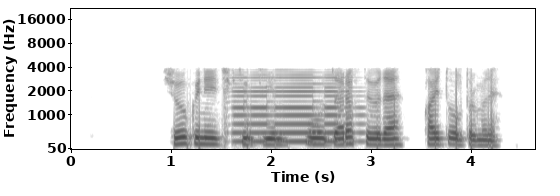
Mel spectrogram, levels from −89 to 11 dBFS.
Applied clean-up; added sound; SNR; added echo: neural mask model RNNoise.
